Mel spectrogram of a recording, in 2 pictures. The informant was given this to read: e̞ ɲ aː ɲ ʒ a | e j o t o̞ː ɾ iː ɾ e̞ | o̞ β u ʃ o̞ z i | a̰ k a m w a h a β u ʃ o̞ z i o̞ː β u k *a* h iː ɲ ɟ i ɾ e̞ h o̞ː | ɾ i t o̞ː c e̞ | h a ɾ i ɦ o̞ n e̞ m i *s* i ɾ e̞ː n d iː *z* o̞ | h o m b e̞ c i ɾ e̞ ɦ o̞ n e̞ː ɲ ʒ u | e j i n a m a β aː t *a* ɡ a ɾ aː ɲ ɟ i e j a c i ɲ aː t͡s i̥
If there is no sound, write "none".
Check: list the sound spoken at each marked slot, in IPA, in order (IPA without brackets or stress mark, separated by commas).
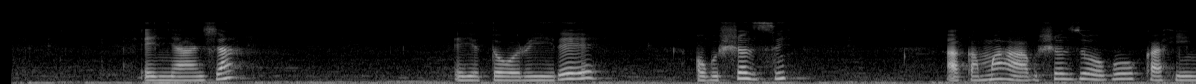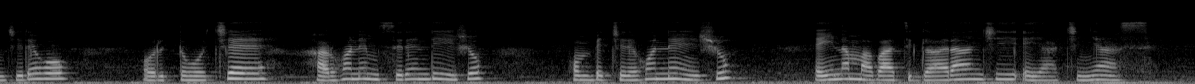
a, s, ʒ, i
